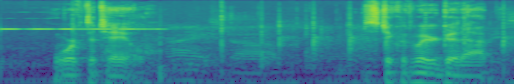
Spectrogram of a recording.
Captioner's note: beep; voiceover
